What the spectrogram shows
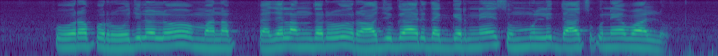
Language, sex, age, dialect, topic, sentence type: Telugu, male, 18-24, Utterandhra, banking, statement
